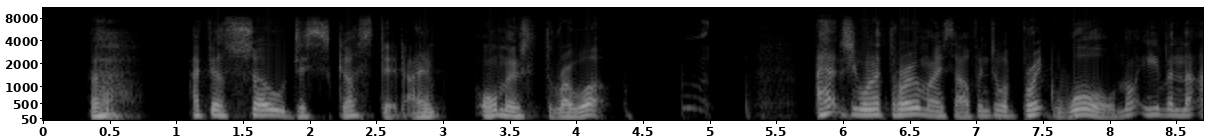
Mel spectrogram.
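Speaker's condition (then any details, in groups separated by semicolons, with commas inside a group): No condition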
